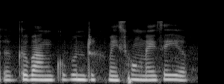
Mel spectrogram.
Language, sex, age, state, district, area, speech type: Bodo, female, 18-30, Assam, Kokrajhar, rural, spontaneous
